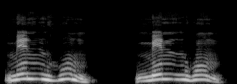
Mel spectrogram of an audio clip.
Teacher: نون کی آواز آئی ہے، اور ناک میں ایک الف کے برابر کی مقدار جو ساؤنڈ ہے اس کو نہیں نکالا گیا۔ ایک الف کے برابر یہ جو ساؤنڈ ہے یہ نہیں ہے، یہ نہیں ہونا چاہیے، نون اپنی جگہ سے نکلے، منہم، یہ اظہار کا حکم ہے۔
